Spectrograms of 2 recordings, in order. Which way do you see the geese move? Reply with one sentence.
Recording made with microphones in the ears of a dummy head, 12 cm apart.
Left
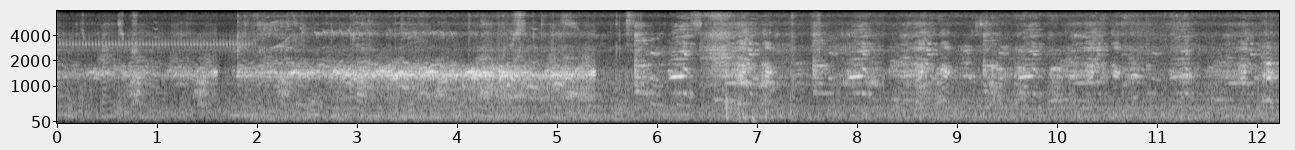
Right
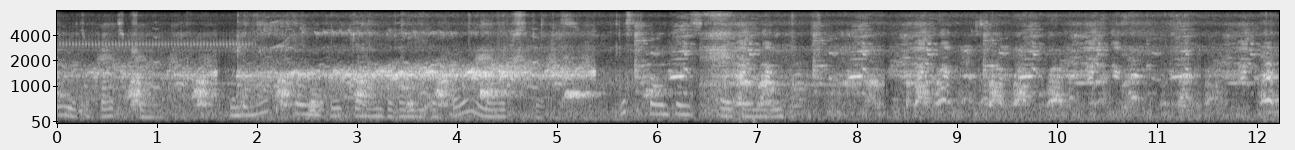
In this clip you hear the geese go from the right side to the left.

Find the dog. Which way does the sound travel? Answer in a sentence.
You can hear the dog stay in one place.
